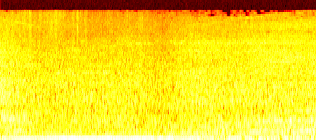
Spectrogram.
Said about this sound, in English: Waiting on a box truck, by the way.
